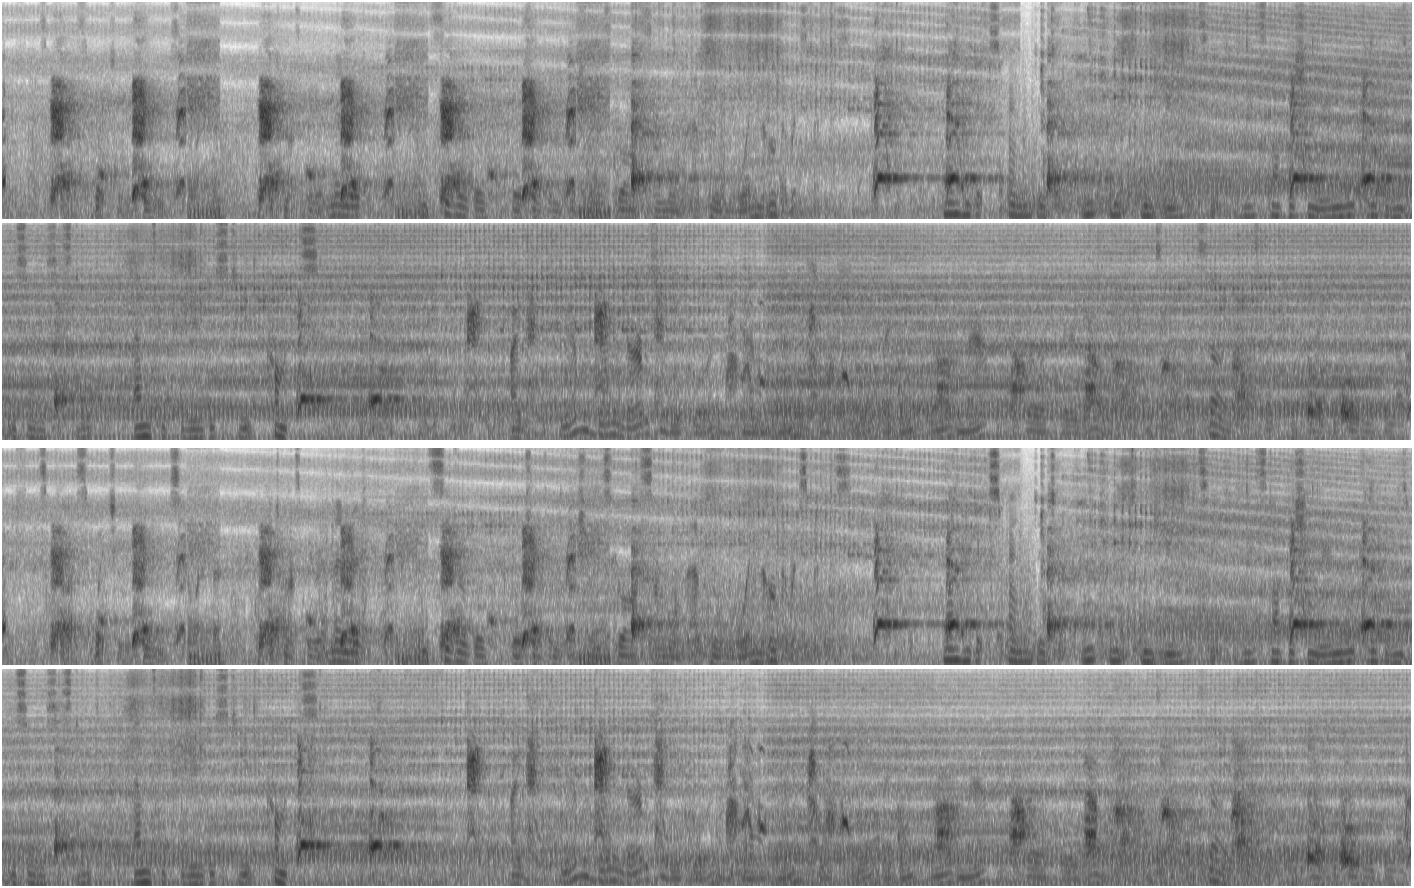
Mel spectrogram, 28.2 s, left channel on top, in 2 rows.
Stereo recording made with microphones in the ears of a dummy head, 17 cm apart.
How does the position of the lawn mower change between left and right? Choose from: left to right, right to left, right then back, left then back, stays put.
right to left.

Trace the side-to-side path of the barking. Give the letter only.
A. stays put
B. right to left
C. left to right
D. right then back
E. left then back
C.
